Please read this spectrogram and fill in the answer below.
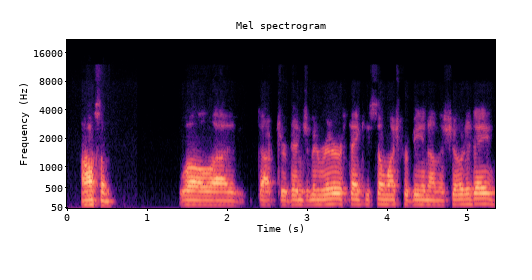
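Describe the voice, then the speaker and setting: With fairly even intonation, a man of medium pitch speaks at a moderate pace. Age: 60s. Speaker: podcast host. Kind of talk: interview conversation; scripted introduction. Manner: halting, many fillers.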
